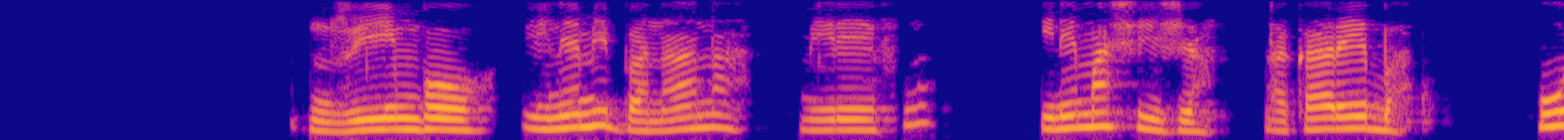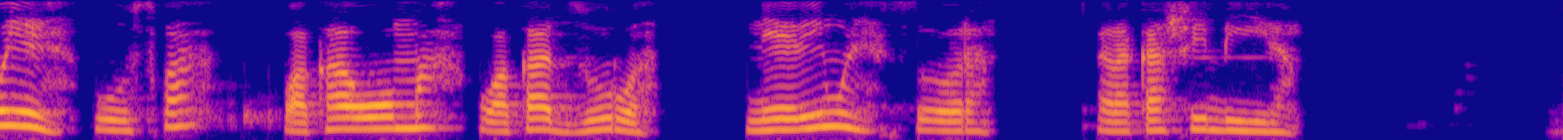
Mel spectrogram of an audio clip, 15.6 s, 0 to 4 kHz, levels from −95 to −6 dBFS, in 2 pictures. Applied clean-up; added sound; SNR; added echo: none; none; none; none.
